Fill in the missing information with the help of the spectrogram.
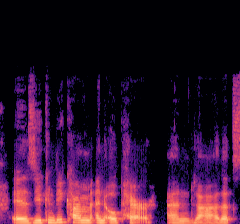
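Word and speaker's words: au pair: also for guys is you can become an opare and uh that's spelled a u space p a i r opare and that's a type of Nanny baby sitter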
